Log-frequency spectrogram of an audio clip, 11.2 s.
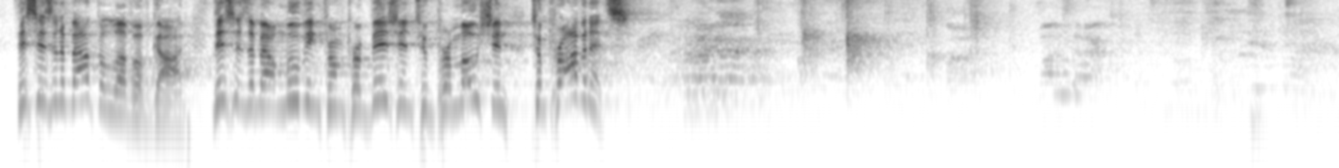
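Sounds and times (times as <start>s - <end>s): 
speech: 0.1s - 5.9s
sharp hand claps: 6.3s - 8.6s.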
